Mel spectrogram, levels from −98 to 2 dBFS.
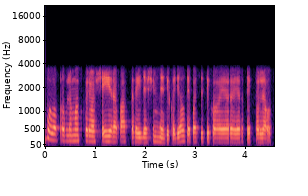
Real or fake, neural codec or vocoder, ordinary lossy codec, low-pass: real; none; Opus, 32 kbps; 3.6 kHz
